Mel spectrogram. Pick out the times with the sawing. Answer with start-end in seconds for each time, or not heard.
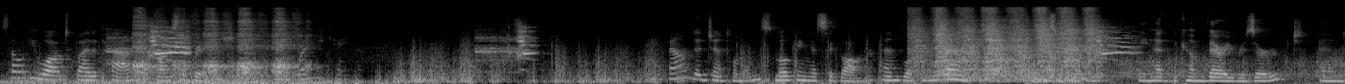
1.3-3.1, 9.1-11.1.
